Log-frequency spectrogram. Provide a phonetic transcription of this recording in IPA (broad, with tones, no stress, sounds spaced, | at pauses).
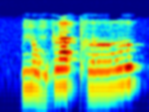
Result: n o˨˩ m k l a˦˥ ʔ pʰ l ɤː˦˥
